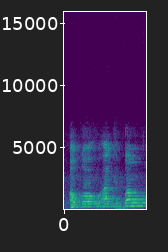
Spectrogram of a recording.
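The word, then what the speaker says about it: الله أكبر: Tapi Allahu akbar, Allahu akbar, yang bagus begitu ya. Ada yang suka adzan di rumah, di masjid musola ya, itu Allahu akbar, bukan bar.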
